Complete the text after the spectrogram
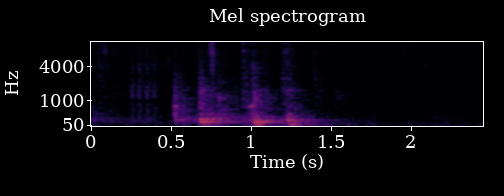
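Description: A wrench clinks and scrapes against metal.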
